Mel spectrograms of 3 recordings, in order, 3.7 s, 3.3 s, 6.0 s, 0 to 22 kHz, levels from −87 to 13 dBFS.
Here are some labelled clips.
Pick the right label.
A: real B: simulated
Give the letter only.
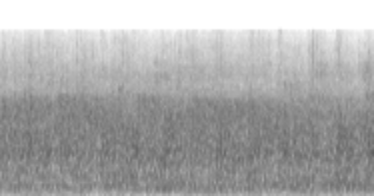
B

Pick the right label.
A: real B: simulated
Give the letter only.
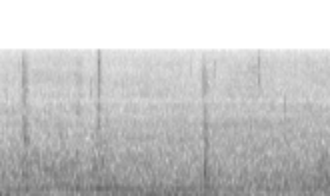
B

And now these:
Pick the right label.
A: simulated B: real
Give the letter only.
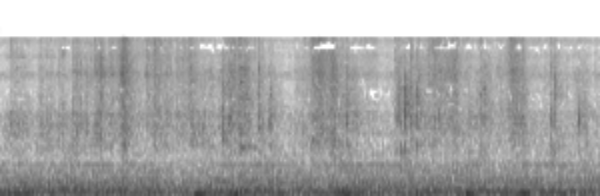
B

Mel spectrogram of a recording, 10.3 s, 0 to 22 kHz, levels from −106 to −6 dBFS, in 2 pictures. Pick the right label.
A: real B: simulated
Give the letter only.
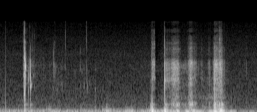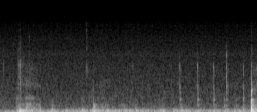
A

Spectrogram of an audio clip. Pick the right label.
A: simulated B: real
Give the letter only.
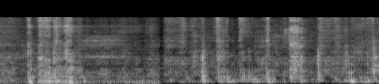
A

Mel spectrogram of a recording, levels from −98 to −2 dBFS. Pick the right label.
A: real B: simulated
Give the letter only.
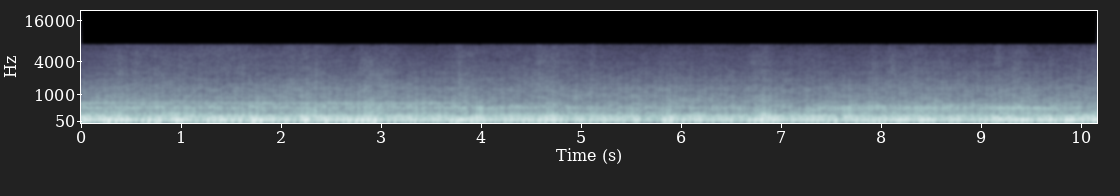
B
